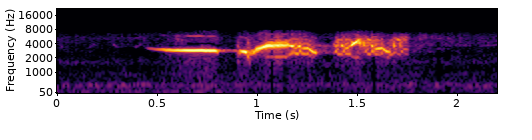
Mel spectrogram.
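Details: A Hermit Thrush, a winter visitor to Santa Barbara, sings one phrase: a long, pure held whistle, then a quick tumble of higher, flutelike swirling notes, in otherwise quiet surroundings.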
